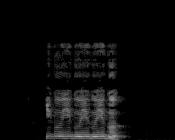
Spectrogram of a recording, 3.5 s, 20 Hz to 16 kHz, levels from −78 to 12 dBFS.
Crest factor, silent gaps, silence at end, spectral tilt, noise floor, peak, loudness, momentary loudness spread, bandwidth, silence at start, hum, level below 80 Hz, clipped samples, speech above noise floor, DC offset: 18 dB; none; 1 s; -3.5 dB/octave; -76 dBFS; -10 dBFS; -26 LUFS; 10 LU; 11.5 kHz; 0.9 s; none; -74 dBFS; under 0.1%; 50 dB; under 0.1%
